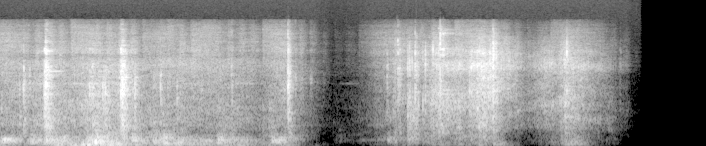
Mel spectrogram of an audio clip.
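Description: Rumbling noise with several sharp knocks at a ski-jump start bench. After a second of silence come two short sliding, scraping stretches as a ski jumper's skis run down the in-run track.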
